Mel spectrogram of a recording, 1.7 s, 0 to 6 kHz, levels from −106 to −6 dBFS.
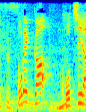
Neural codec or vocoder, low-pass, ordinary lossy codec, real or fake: none; 5.4 kHz; none; real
